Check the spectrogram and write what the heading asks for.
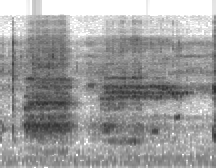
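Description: A man's high-pitched, wheezing laugh in two drawn-out squeaky breaths, the second higher and thinner.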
